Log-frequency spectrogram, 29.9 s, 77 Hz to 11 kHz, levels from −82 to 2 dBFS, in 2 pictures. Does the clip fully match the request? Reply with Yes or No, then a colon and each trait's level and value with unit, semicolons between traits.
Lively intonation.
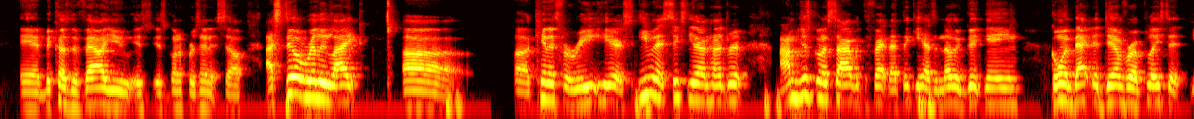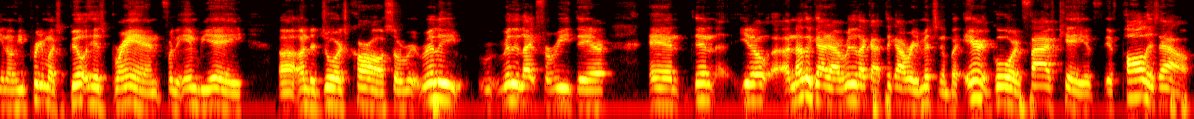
No: average, 4.1 semitones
